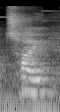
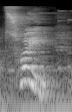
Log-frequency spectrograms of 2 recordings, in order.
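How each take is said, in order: First: The character is read with Cantonese pronunciation. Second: The character is read with Mandarin pronunciation. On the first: "粵語讀翠" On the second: "呢個字普通話讀吹"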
